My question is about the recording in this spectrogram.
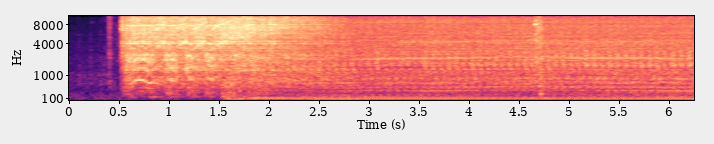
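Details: Subaru 2.5L non-turbo (2002-2007 Impreza/Forester/Outback/Legacy) after belt tension adjustment for squeal while steering: engine fires right up and settles to smooth even idle with no squeal or chirp from the belts.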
